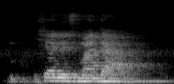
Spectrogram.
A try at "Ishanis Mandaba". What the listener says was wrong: Actually, it's Ishanis Mandaba. So the B is pronounced as Va. So to a lot of Shona people, they have a tendency to pronounce it as Va, but actually it's Ba. But a V, that is not really a V.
